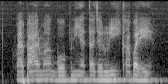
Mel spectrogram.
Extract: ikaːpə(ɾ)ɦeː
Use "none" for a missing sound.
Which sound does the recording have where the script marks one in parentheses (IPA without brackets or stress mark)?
ɾ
